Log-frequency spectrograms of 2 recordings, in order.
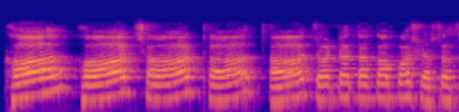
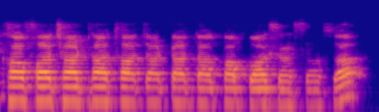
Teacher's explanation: तो विवार, श्वास, अघोष होता है इन खर प्रत्याहार अंतर्गत वर्णों का बाह्य प्रयत्न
